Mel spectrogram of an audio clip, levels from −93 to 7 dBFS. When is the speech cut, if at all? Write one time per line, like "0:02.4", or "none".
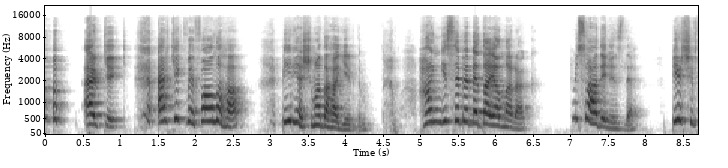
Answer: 0:04.7
0:07.0

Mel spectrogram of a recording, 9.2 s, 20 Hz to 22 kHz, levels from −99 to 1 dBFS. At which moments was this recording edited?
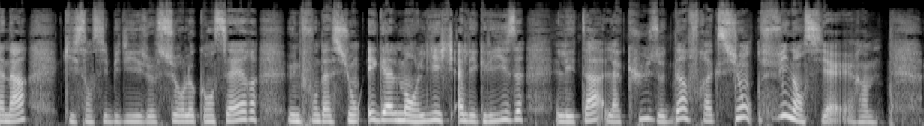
none

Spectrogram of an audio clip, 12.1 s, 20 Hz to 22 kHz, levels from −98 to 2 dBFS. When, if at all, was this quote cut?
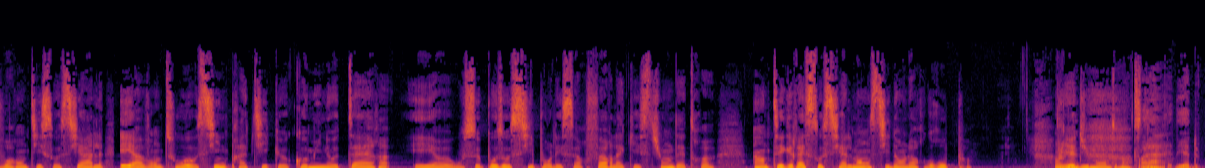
0:01.1
0:10.6

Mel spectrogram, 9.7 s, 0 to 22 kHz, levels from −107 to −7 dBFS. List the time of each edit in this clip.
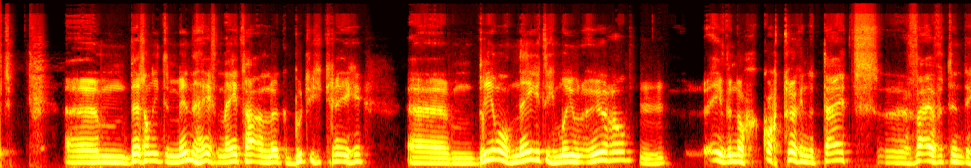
none

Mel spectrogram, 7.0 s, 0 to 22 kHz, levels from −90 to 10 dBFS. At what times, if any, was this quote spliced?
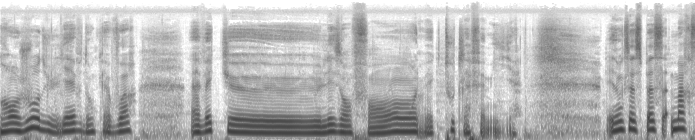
0:04.2
0:06.0

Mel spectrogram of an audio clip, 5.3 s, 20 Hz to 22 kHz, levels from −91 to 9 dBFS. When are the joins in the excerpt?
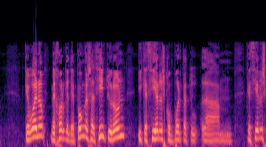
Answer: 0:00.9
0:04.0

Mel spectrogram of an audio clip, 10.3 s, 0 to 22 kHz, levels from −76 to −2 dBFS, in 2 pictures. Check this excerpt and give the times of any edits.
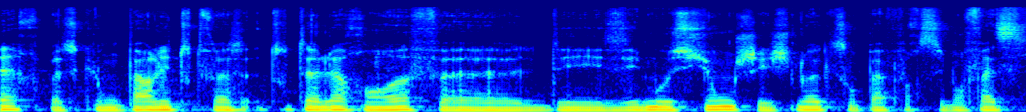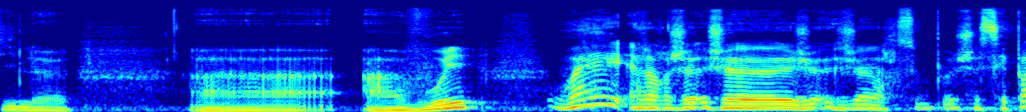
0:07.9

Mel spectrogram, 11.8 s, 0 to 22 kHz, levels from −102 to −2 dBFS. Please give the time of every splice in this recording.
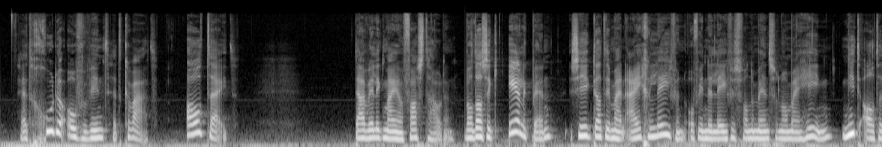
none

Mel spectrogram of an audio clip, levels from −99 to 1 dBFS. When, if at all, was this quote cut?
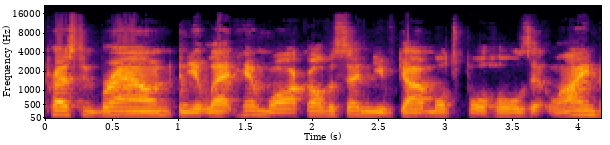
0:01.0

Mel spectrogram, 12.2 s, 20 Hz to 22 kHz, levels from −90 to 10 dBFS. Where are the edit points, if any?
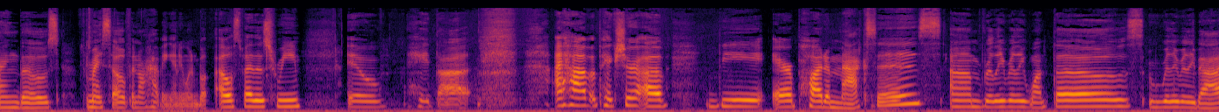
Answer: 0:03.4

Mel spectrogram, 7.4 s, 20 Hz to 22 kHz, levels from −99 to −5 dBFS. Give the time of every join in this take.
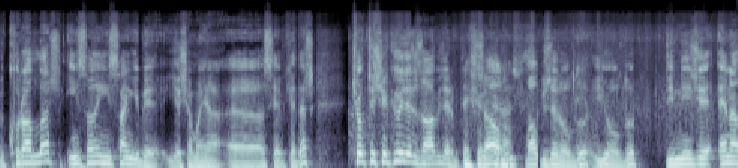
0:03.5
0:05.4

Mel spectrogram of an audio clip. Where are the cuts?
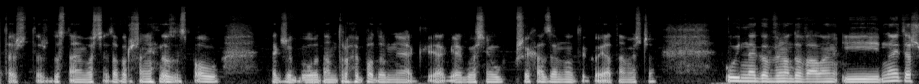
none

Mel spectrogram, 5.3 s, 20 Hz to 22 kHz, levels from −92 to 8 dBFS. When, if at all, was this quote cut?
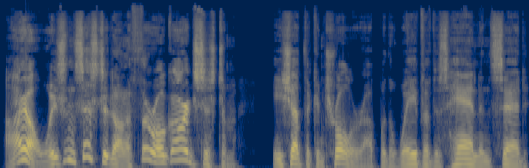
0:02.5

